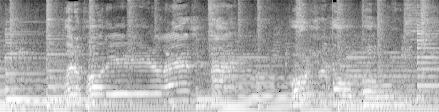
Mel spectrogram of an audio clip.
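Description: Live country band playing the instrumental intro to a waltz: a lead guitar melody with notes sliding up and down over bass and a steady drum beat.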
